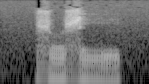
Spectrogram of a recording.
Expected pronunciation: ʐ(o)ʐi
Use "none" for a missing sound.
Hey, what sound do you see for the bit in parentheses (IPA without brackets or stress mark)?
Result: o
